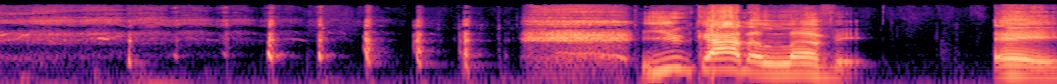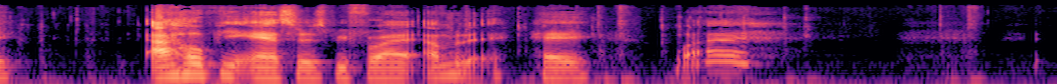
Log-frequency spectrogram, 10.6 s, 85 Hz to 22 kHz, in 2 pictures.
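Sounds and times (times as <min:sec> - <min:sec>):
laughter: 0:00.0 - 0:03.2
typing on a computer keyboard while filling out a ballot: 0:02.2 - 0:02.7, 0:04.7 - 0:06.0, 0:07.6 - 0:10.3
speech: 0:03.2 - 0:04.4, 0:05.0 - 0:05.4, 0:06.0 - 0:09.2.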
